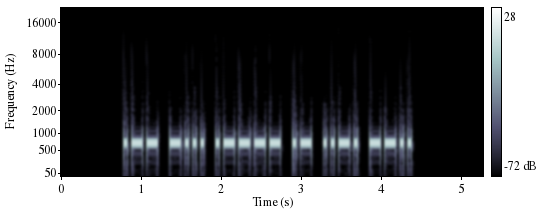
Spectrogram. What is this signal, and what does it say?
Morse code, heard as a keyed tone, about 25 wpm, 700 Hz. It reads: WB1AFZ
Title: USA Call Signs - 6 Characters - Repeated 3x - 25wpm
